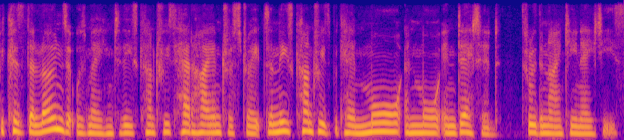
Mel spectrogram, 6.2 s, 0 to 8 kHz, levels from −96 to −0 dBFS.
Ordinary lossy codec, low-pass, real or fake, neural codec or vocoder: Opus, 64 kbps; 7.2 kHz; real; none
